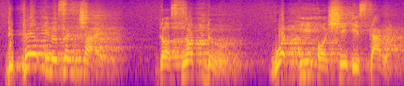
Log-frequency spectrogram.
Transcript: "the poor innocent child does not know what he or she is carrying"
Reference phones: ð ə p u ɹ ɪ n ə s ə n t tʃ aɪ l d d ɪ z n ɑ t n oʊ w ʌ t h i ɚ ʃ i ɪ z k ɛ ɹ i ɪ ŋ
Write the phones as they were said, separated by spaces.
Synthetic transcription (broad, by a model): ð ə p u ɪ n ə s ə n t tʃ aɪ l d d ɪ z n ɑ t n oʊ w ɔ t h i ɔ ʃ i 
